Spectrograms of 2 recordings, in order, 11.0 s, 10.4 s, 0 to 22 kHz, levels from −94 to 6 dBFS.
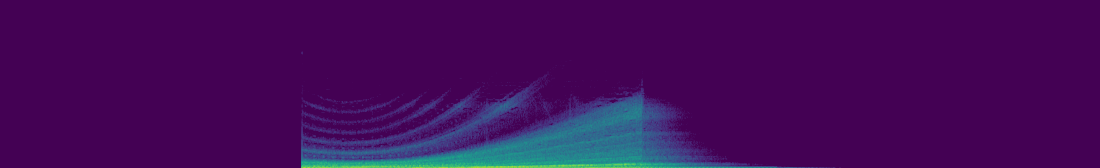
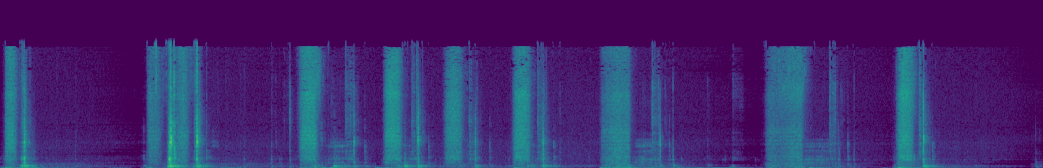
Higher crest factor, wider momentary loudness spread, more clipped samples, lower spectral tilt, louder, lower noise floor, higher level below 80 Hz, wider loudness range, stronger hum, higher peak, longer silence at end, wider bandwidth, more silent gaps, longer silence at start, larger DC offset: second, 16 dB vs 34 dB; second, 11 LU vs 21 LU; neither; first, -9.5 dB/octave vs -1 dB/octave; first, -18 LUFS vs -32 LUFS; first, under -90 dBFS vs -71 dBFS; first, -24 dBFS vs -54 dBFS; first, 12 LU vs 9 LU; neither; about the same, -2 dBFS vs -4 dBFS; first, 4.1 s vs 1.05 s; second, 8.2 kHz vs 17 kHz; neither; first, 3 s vs 0 s; neither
